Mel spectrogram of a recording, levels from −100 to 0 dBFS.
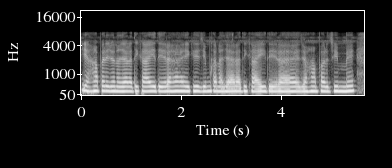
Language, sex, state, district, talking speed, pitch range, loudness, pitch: Hindi, female, Maharashtra, Washim, 220 wpm, 210-220 Hz, -10 LUFS, 215 Hz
